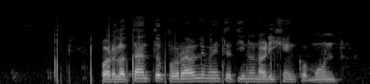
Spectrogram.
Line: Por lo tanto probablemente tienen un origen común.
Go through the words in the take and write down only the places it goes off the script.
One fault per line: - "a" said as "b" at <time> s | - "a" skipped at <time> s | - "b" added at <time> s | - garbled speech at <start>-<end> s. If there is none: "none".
none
